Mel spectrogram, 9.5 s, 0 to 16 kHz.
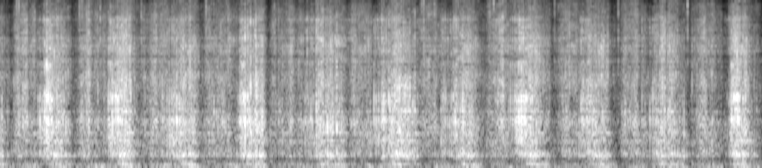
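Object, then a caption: Cardboard tube. Long nails slowly scratch the textured surface of a hollow cardboard tube lying on its side, making hard, rasping strokes at a steady rhythm of about one per second. Each stroke swells and fades with a dull, hollow resonance around 340 Hz over a low rumble, with very little high-end brightness.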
